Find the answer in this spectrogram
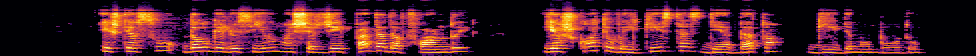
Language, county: Lithuanian, Šiauliai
